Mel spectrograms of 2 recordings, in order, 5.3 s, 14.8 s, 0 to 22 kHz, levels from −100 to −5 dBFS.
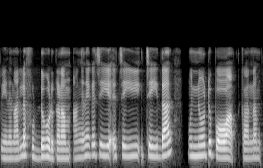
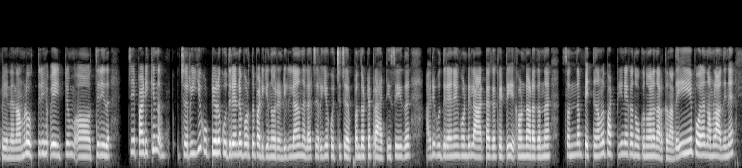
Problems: none marked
